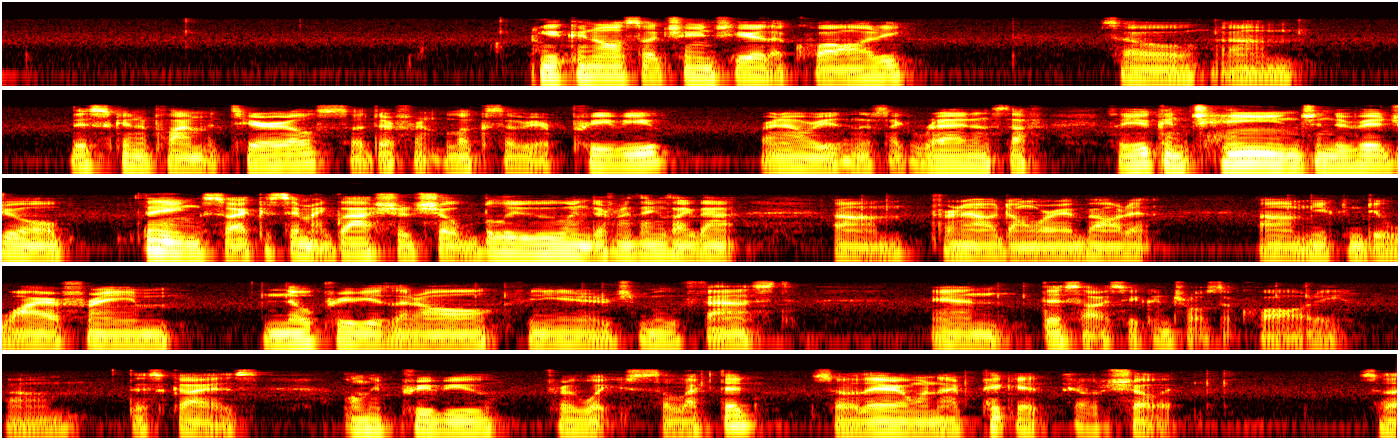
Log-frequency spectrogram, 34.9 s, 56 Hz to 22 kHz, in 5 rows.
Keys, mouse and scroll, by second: 1.0 right click, 6.1 click, 21.7 click, 23.9 click, 26.0 click.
